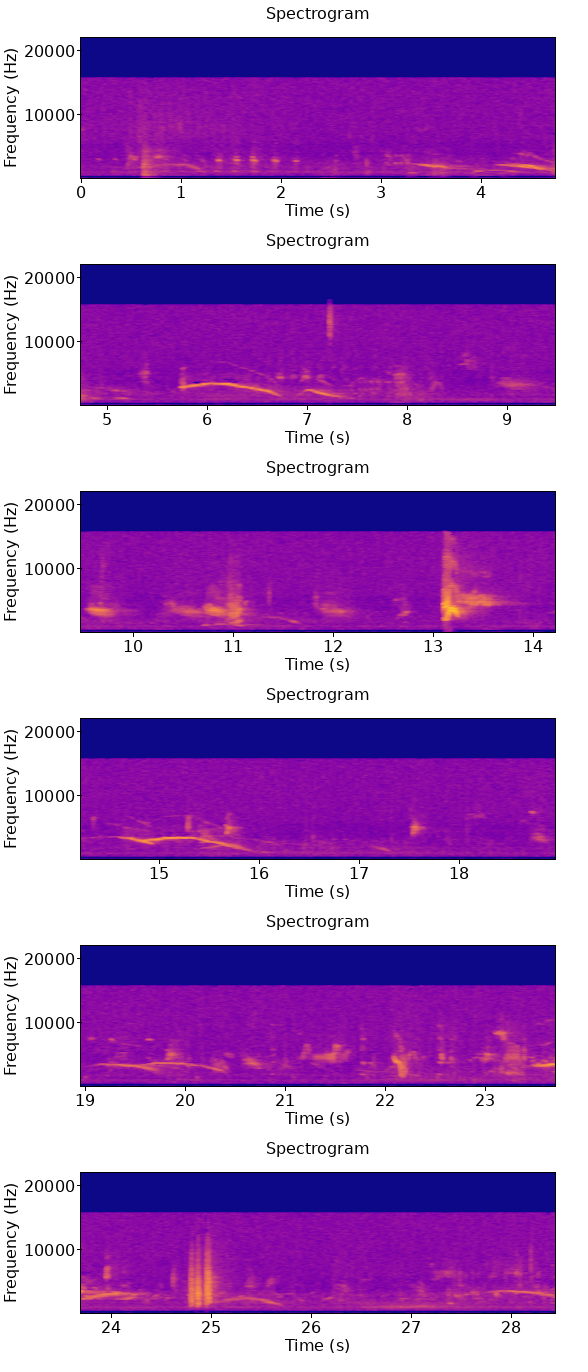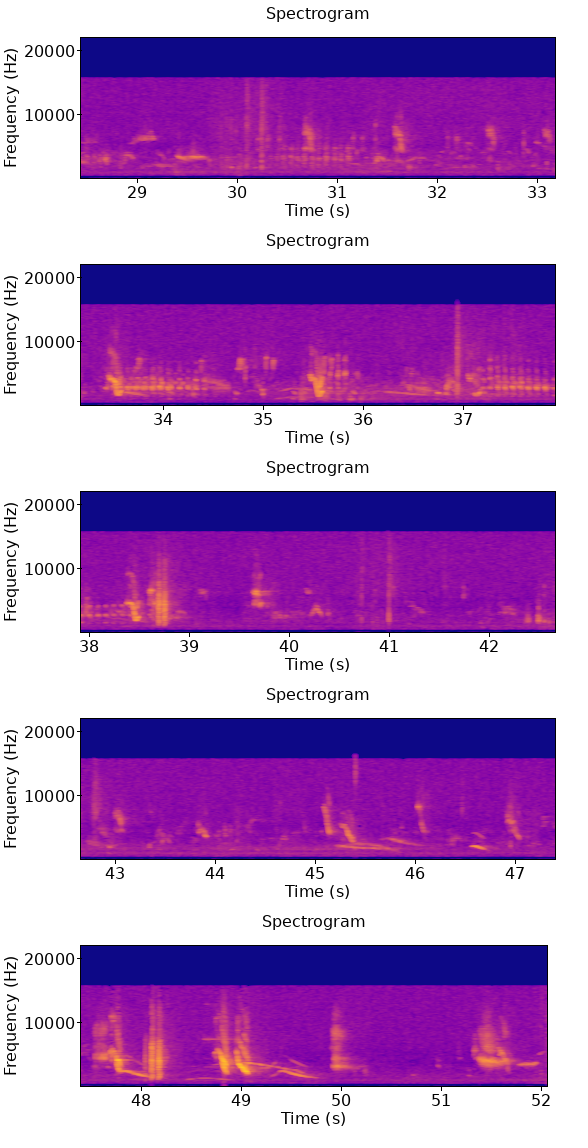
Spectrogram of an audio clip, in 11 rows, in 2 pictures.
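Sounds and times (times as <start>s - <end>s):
bird chirps: 3.0s - 8.3s, 9.0s - 16.2s, 19.0s - 26.4s, 30.4s - 40.4s, 42.1s - 50.3s
birds whistling: 3.3s - 7.5s, 10.6s - 11.6s, 13.1s - 13.7s, 14.6s - 16.0s, 47.6s - 50.2s.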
